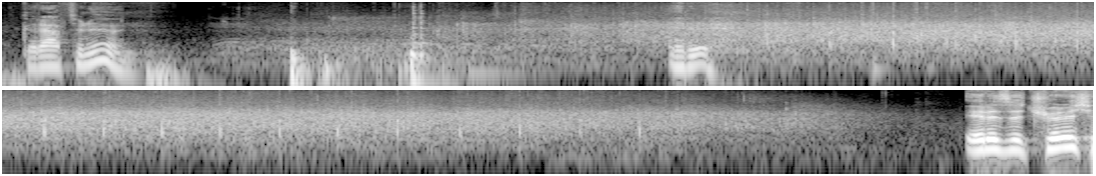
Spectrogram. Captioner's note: applause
